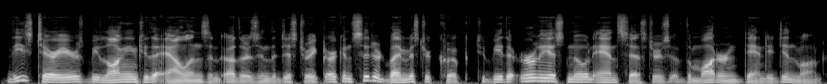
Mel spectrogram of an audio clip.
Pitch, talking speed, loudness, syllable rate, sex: 105 Hz, 195 wpm, -17 LUFS, 5.5 syllables/s, male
